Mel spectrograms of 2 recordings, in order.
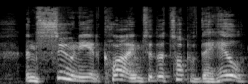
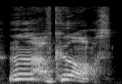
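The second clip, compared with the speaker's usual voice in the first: much higher, smug and showy; boasting; 8 semitones higher than usual. A narrator's reading. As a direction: toss it off like the best engine around. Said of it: "boasted Spencer".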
